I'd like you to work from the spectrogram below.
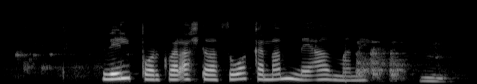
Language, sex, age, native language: Icelandic, female, 20-29, Icelandic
